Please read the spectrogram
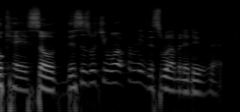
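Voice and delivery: ordinary talk, nothing marked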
